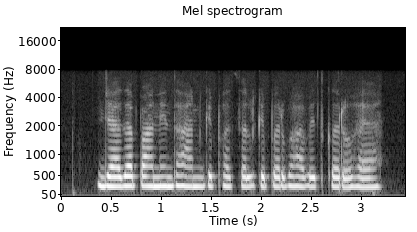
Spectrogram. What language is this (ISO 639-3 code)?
mag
